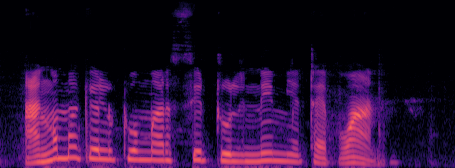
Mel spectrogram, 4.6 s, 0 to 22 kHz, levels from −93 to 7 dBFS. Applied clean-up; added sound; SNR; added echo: none; none; none; none.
